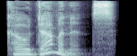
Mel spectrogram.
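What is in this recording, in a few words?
"codominance", English, British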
